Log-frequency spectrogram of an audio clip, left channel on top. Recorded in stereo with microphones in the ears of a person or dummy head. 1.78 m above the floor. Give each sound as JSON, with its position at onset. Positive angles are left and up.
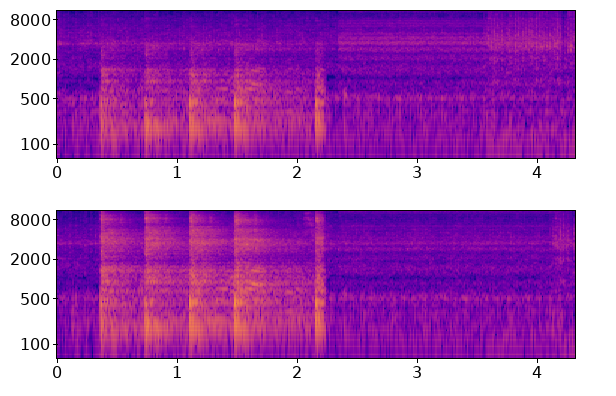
{"t": 0.4, "sound": "hammering", "side_deg": -65}
{"t": 2.3, "sound": "a running tap", "side_deg": 15}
